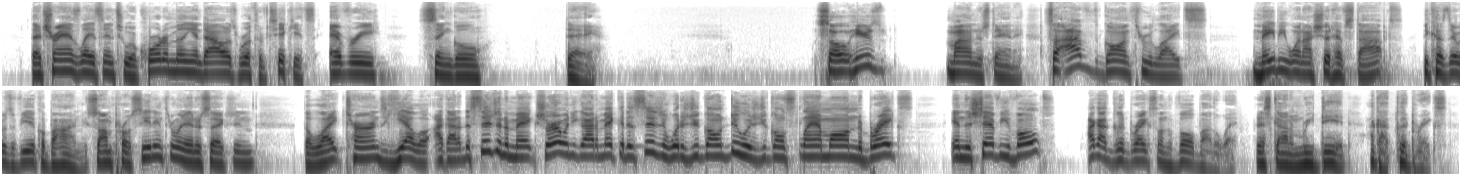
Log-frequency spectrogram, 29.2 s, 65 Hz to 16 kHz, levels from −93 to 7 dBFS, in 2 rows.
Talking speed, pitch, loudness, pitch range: 190 wpm, 150 Hz, -18 LUFS, 130-185 Hz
